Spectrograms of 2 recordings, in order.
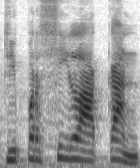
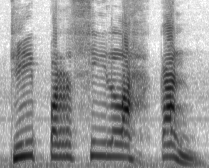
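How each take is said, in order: First: No h sound is heard before the ending. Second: An h sound is heard before the ending. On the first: This is the standard written form. "tidak ada hanya" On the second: This is the everyday spoken form. "ada hanya ya"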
